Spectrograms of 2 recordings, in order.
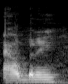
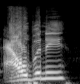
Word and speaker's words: Albany: Albany. You said Albany. Albany. That's what. It's actually pronounced. I'm like, I mean, fuck off, bro. It's Albany.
